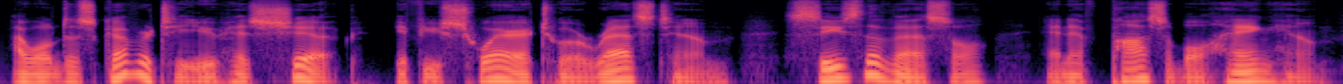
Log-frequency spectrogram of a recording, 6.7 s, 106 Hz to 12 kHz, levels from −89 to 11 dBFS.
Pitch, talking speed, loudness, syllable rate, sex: 95 Hz, 190 wpm, -18 LUFS, 4.8 syllables/s, male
